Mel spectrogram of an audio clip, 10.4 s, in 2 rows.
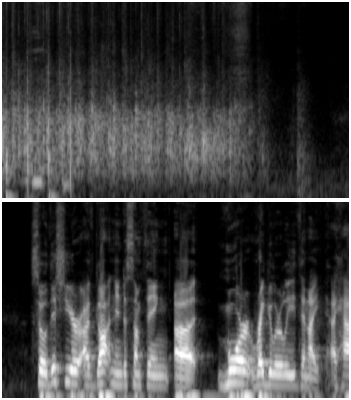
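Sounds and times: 
gathering applauding to welcome a guest after a prayer: 0:00.0 - 0:04.1
speech: 0:05.7 - 0:10.3.

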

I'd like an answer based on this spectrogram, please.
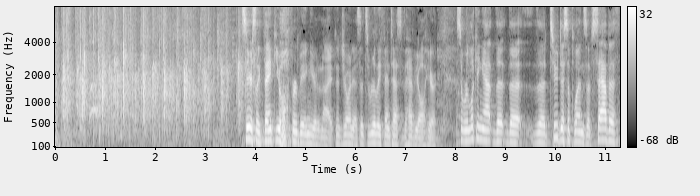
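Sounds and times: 
audience round of applause: 0:00.0 - 0:03.9
speech: 0:03.8 - 0:11.3.

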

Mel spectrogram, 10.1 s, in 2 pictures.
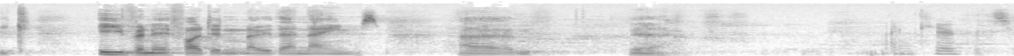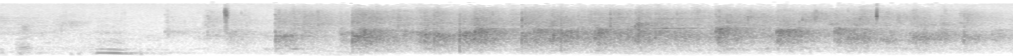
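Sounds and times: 
speech: 0:00.0 - 0:03.6, 0:04.4 - 0:06.6
audience applause: 0:06.2 - 0:10.1.

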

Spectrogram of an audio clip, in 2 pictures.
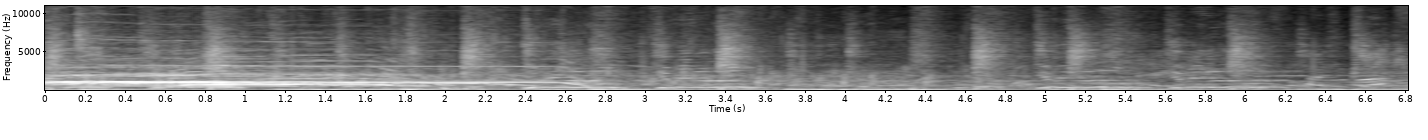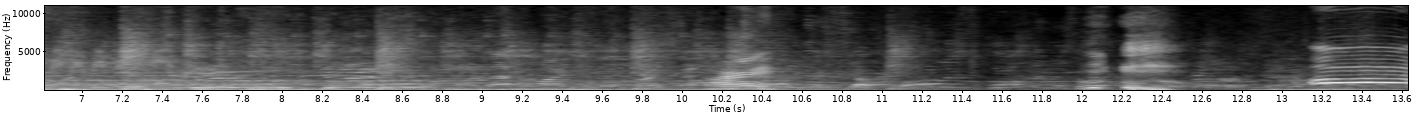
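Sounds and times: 
crowd clapping: 0:00.0 - 0:06.8
crowd whooping and shouting: 0:00.0 - 0:08.4, 0:13.1 - 0:13.6.

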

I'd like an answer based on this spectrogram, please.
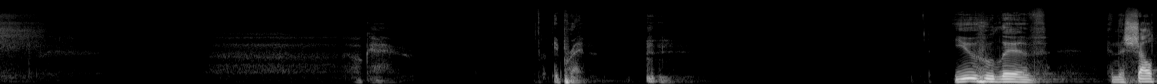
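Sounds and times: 
deep breath from someone with a cold: 0:01.9 - 0:03.6, 0:10.5 - 0:11.0
speech: 0:05.5 - 0:06.8, 0:09.6 - 0:10.5, 0:11.1 - 0:11.5.

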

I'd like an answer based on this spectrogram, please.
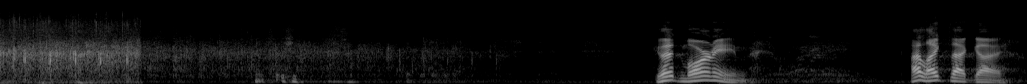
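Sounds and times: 
audience applause welcoming a speaker at a gathering: 0:00.0 - 0:05.2
speech: 0:06.6 - 0:07.6, 0:09.1 - 0:10.2.

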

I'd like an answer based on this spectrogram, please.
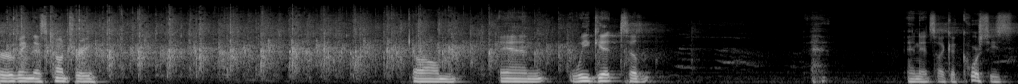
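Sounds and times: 
speech: 0:00.0 - 0:01.2, 0:04.1 - 0:06.6, 0:09.1 - 0:10.1
audience applause: 0:00.0 - 0:06.3.

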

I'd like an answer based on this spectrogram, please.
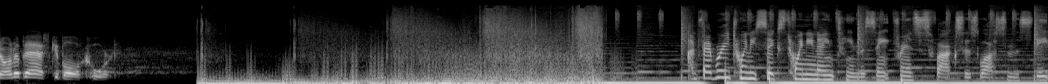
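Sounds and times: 
speech: 0:00.0 - 0:01.2, 0:06.9 - 0:10.4
explosion boom: 0:02.0 - 0:06.7
crackling debris noise: 0:02.9 - 0:06.2.

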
